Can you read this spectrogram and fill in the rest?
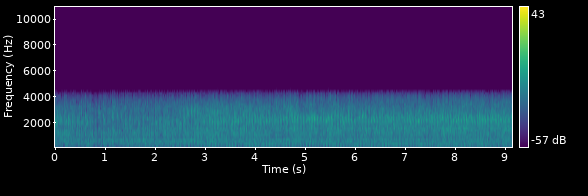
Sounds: idling, vehicle

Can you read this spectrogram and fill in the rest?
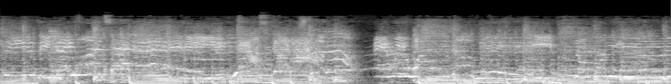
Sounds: music, rock and roll

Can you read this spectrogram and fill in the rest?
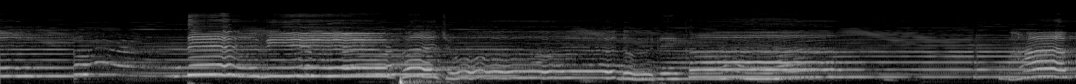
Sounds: music, carnatic music, singing, music of asia

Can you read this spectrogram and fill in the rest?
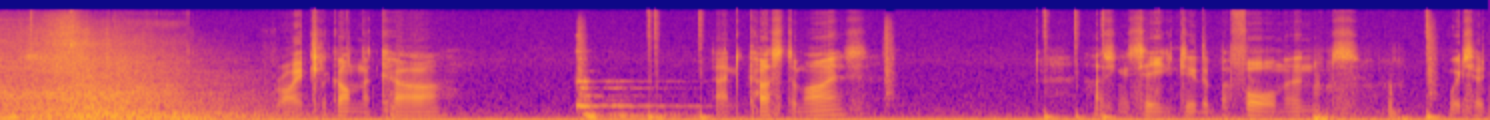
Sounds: speech

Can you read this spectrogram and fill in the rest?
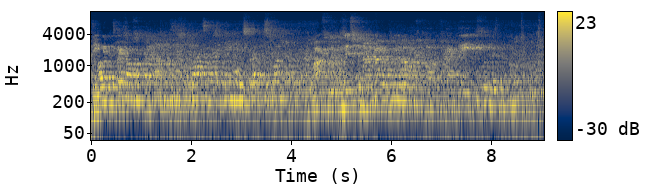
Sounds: speech

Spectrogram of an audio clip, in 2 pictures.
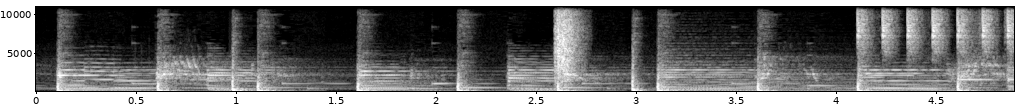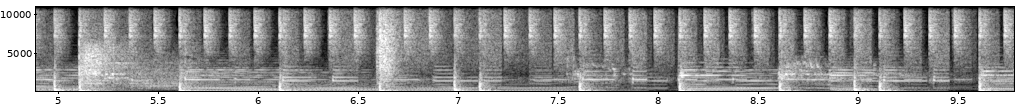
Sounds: music, pop music

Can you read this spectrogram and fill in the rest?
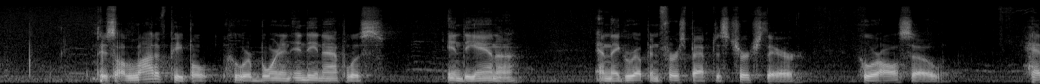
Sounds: speech

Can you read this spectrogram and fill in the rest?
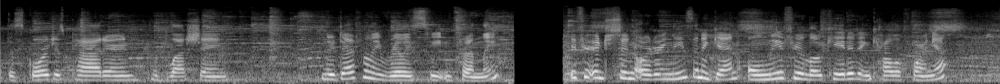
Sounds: music, speech

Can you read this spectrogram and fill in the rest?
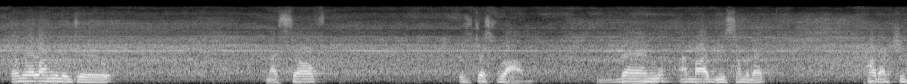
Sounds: speech, inside a small room

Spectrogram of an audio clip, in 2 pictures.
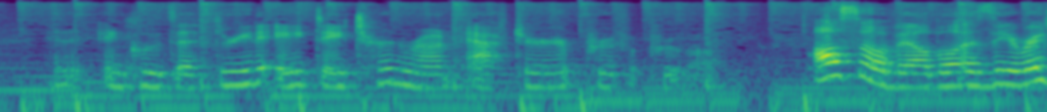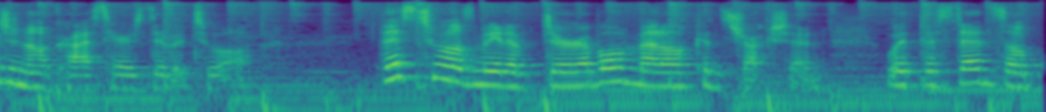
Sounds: speech, music

